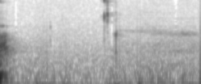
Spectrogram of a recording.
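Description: A pause in a man's speech: faint room hum with a brief, small click about a second in.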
